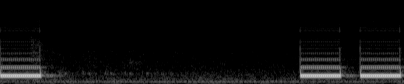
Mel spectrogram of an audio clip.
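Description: WhatsApp outgoing-call ringing tone: short, steady beeps in pairs, repeating about every three seconds while the call rings unanswered. One beep ends just after the start and a pair comes about three seconds in.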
